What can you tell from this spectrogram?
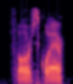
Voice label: "foursquare", English; adjectives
